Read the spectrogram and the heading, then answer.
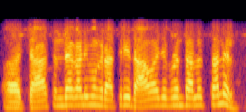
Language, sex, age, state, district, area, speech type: Marathi, male, 30-45, Maharashtra, Akola, urban, conversation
